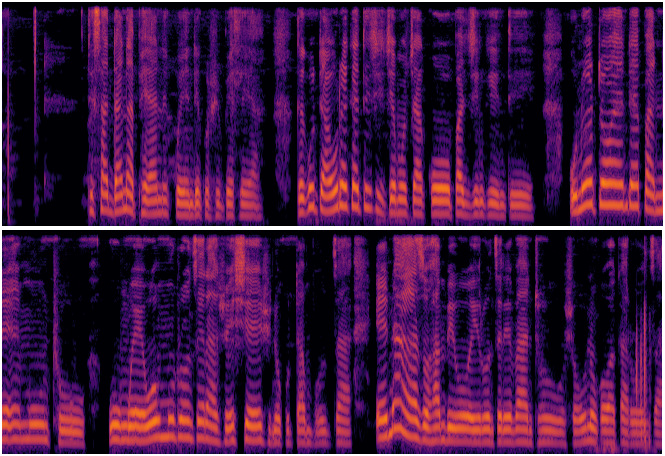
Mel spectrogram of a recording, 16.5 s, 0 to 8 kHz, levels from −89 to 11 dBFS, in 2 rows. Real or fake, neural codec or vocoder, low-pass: fake; vocoder, 44.1 kHz, 128 mel bands every 256 samples, BigVGAN v2; 7.2 kHz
